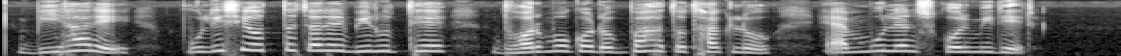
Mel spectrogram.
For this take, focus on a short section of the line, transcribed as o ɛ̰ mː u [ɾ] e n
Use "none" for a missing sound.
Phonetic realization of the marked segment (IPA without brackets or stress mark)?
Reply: l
